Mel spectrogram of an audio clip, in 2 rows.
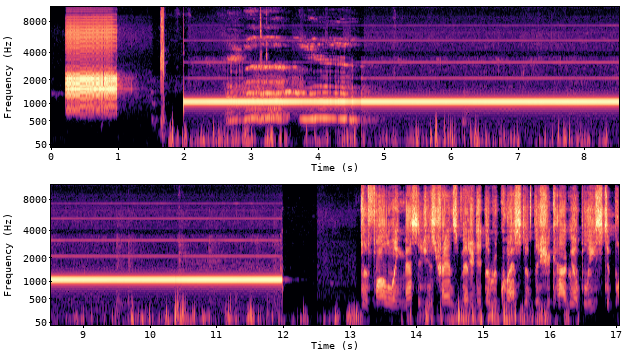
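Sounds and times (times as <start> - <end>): high-pitched sine tone: 2.0 - 12.0.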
